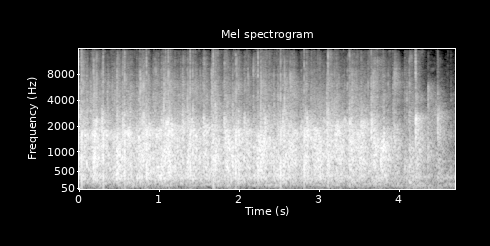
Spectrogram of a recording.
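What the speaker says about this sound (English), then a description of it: "Let's give all 7 of them another round of applause" Audience at a court graduation ceremony giving the graduates a round of applause, a dense, steady wash of clapping from a sizable crowd lasting the whole stretch, tapering slightly at the end.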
